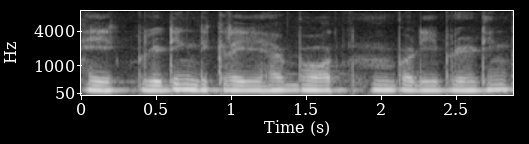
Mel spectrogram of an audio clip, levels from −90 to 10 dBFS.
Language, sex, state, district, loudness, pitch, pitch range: Hindi, male, Himachal Pradesh, Shimla, -15 LUFS, 125 Hz, 120-130 Hz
